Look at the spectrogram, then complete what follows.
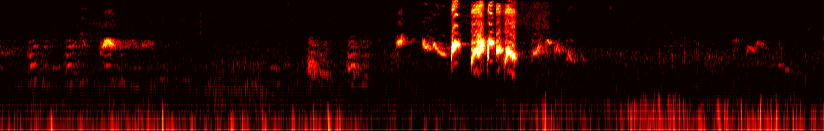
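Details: Red-whiskered bulbul delivering one loud, rippling phrase of cheerful chirps midway, framed by quieter whistled notes, with low rumbling background noise before and after.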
